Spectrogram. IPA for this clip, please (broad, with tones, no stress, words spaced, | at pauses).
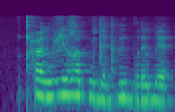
qʰʏ˦˨lu˦ɮɨ˦ʁə˦ pu˨dɛ˨dk͡pɨ˦˨ bo˨ɾə˦lbɛ˨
